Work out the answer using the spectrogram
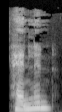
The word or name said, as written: handlen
